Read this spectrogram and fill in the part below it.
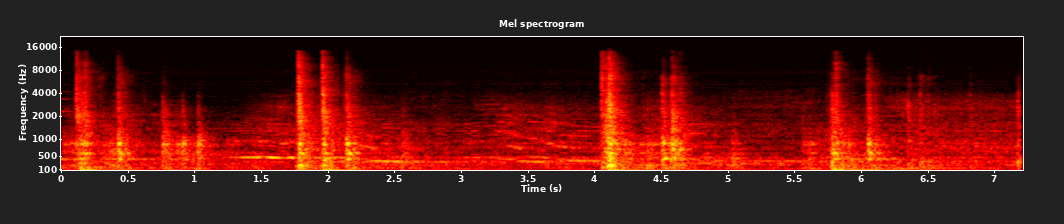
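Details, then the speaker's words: Newly acquired Bally Cybernaut pinball: sharp clacks and bursts with odd warbling tones, missing its expected background noise; sounds wrong, owner suspects a ROM for a different game or early ROM, Cheap Squeak sound board jumpered, possibly not original. "it look it sounds like it's got a RAM for a different game or something maybe one of you guys will uh recognize the sound"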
